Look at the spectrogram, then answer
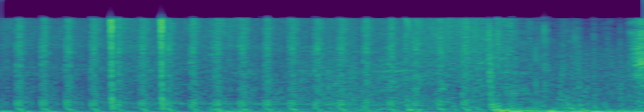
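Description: Sustained automatic gunfire in the World War II shooter Call of Duty WWII as a magazine is emptied, a dense, loud stream of rapid shots with no break, ending in a heavier burst.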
